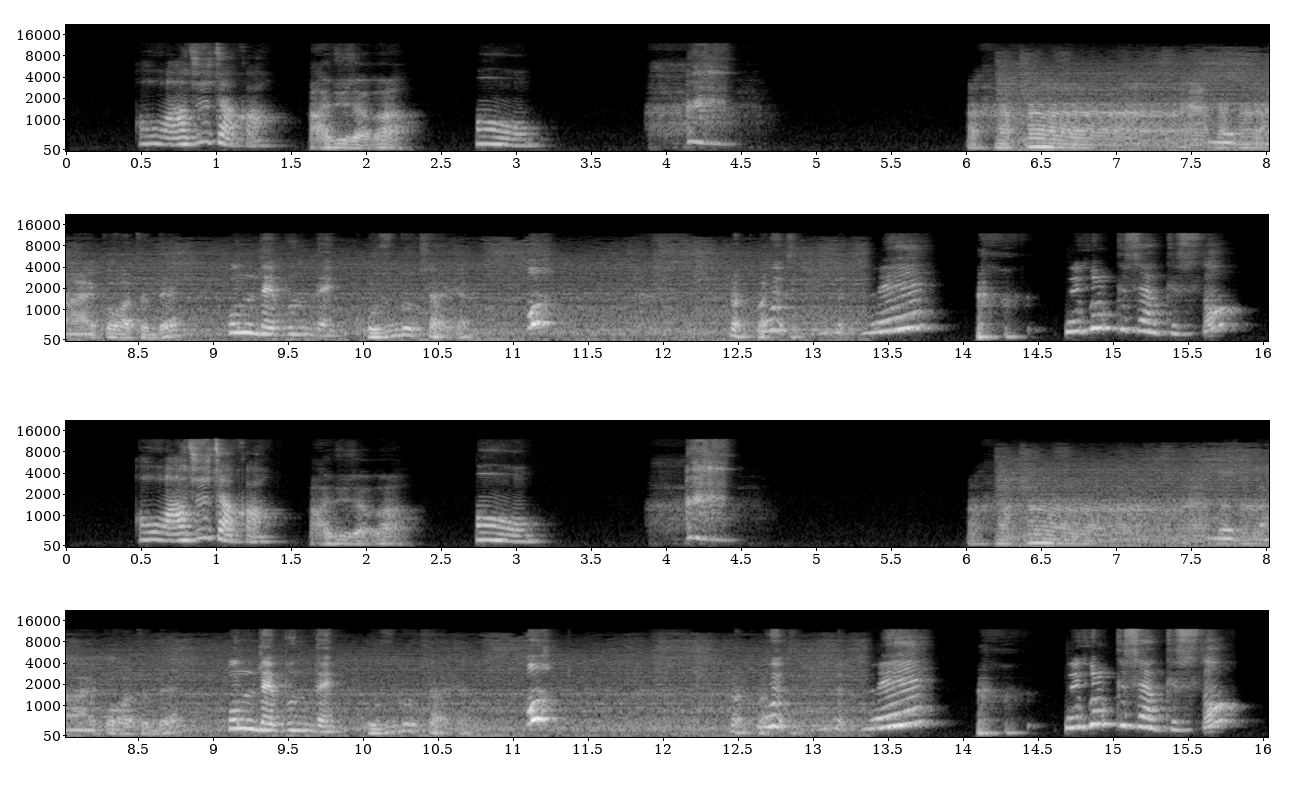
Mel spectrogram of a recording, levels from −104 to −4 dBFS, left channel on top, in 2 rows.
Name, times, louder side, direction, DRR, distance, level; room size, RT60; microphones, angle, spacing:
voice 1, 0.5-1.4 2.7-3.2 4.1-4.5 7.5-8.4 9.1-9.9 11.1-11.4 12.6-12.8 13.1-13.8 14.7-15.8, right 3 dB, 60° right, 0.6 m, -25 dB
voice 2, 1.6-2.3 3.9-4.2 6.0-8.8 10.0-10.8 11.8-12.0 12.4-12.7 14.1-14.4, left 4 dB, 80° left, 0.5 m, -31 dB
sound 1, 6.2-13.4, equal, 10° right, 0.8 m, -41 dB
2.9 x 2.7 x 2.7 m
head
